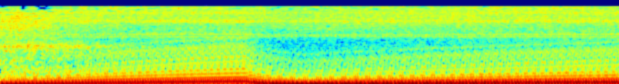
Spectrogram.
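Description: A car engine revving in a racing video game, a black car with a quattro all-wheel-drive mode: the loud, steady engine tone climbs in pitch, drops abruptly once as a gear shifts, then climbs again.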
